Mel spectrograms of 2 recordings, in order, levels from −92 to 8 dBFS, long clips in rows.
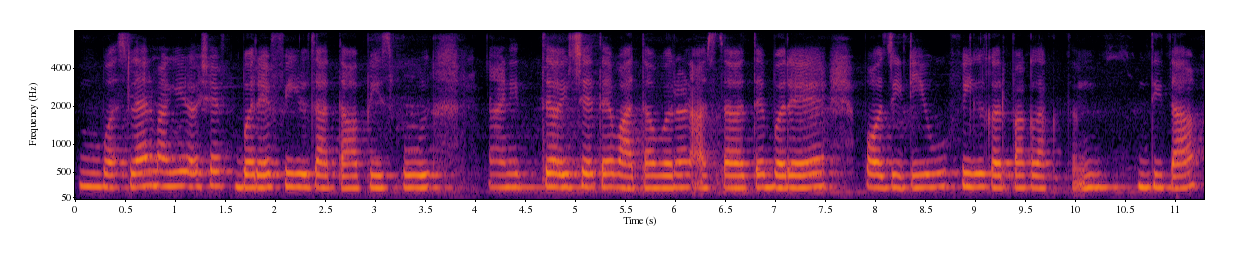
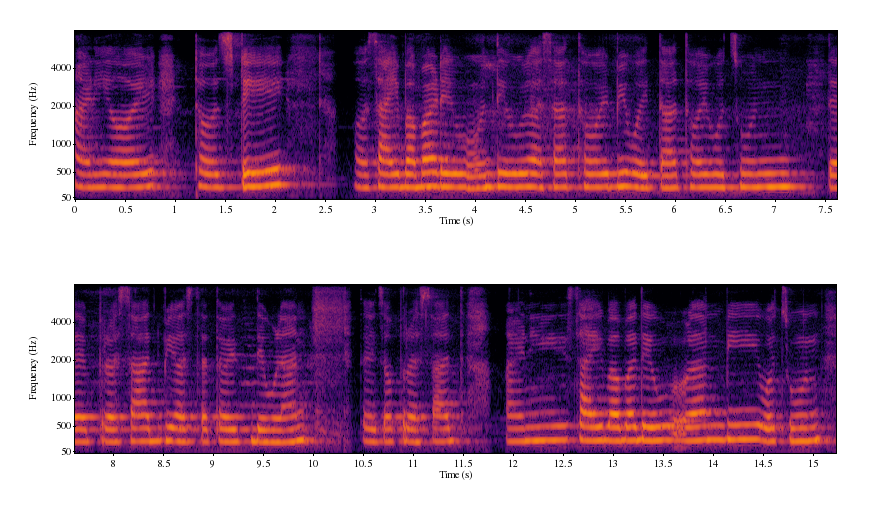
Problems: background sounds at intervals, background conversations at intervals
